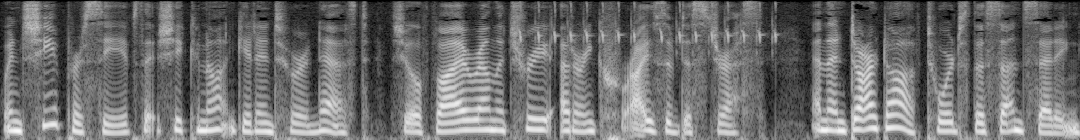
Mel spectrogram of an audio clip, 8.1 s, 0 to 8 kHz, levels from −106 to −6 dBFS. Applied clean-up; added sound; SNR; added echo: none; Mechanisms; 18 dB; none.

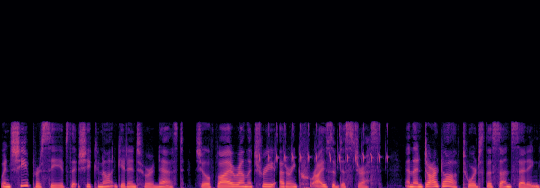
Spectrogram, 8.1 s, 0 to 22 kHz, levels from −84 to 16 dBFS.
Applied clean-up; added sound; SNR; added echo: neural mask model RNNoise.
